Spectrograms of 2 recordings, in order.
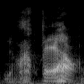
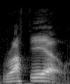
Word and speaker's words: Raphael: And Raphael stems from Germany. If you say it correctly, you got to spit. Raphael. Okay. So can you say it correctly for me? Raphael.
